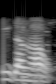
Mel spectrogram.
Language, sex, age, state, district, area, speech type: Bodo, female, 60+, Assam, Chirang, rural, conversation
